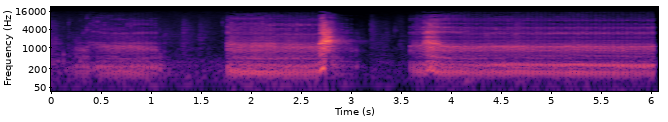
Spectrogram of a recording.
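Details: Chihuahua guarding its vegetables indoors, growling to keep them: sustained low rumbling growls in bursts with a sharper snarl near the middle, in a small room, a person speaking soothingly right after.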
